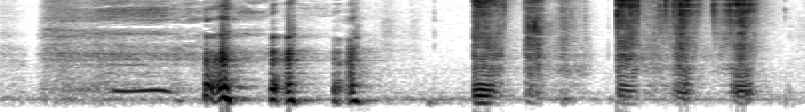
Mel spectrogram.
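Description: A woman farts: a few short, sputtering low bursts followed by longer, breathy, hissing blasts, fairly loud with brief pauses between them and no talking.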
